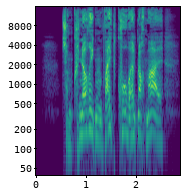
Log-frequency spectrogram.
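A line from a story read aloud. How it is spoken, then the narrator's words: Growled. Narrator (German): knurrte Balduin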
